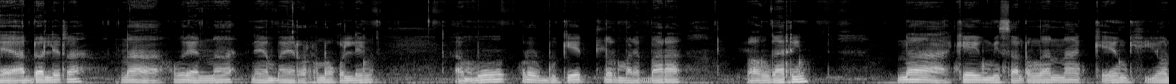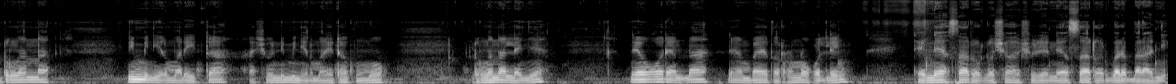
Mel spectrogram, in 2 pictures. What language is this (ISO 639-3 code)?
mas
